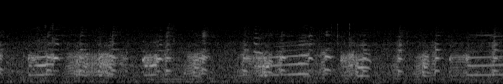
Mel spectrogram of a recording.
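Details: First day of baby swans, 9 May 2024, phone recording: steady stream of short nasal honks and harmonic calls, about ten bursts spaced fairly evenly over a few seconds.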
